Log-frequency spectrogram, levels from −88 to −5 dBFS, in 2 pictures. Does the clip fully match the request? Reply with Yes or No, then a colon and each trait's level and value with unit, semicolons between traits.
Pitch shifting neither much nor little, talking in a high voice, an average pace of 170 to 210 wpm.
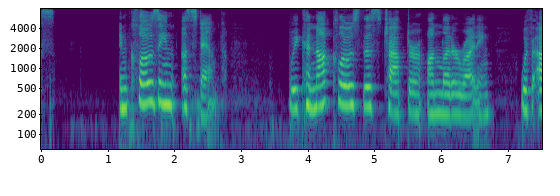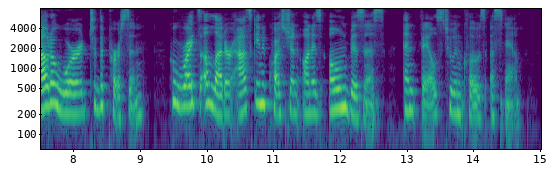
No: average, 4.9 semitones; high, 235 Hz; average, 145 wpm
